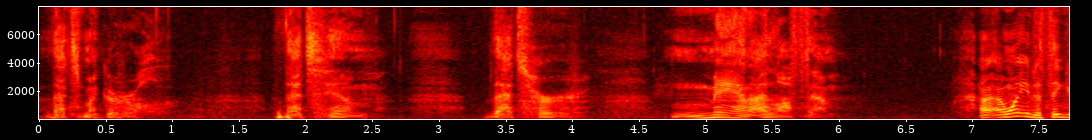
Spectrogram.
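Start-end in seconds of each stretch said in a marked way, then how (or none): 0.1-5.9 tender God voice. Pretend. God looking at his children, tender and hushed. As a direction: lower and softer, near a whisper. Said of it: "He looks at you and he goes".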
